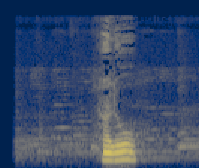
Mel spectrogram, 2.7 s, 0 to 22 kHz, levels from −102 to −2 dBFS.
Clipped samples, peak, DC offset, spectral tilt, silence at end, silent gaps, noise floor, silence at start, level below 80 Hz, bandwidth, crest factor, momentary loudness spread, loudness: under 0.1%; -10 dBFS; under 0.1%; -6 dB/octave; 0.2 s; none; -55 dBFS; 1.25 s; -76 dBFS; 15.5 kHz; 20 dB; 26 LU; -27 LUFS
